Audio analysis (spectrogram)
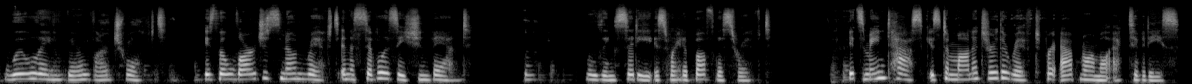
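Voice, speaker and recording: A woman voicing a composed young supervisor who briefs her team in a formal, measured, businesslike way in a video game. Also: on the high side, fairly even intonation, natural voice. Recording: loud game music behind. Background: music.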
